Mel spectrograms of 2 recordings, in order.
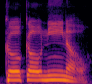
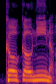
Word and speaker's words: Coconino: so i gotta go real slow coco nino cause i like to go fast coco nino see what i did there i slowed it down for those of you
